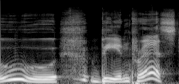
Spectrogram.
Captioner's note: inhale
